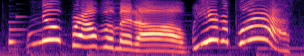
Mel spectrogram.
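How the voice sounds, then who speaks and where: A woman voicing a tiny excitable female fairy companion in a video game, bubbly and exclamatory. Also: very high-pitched, a little slow, faint music behind, exaggerated voice. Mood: eager. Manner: bubbly, exclamatory, talks about herself in third person.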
